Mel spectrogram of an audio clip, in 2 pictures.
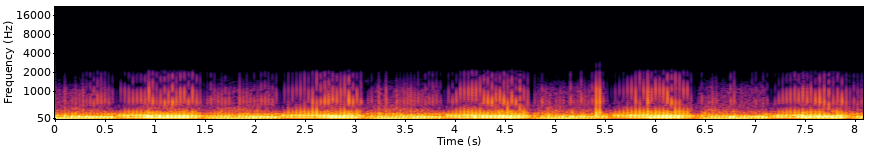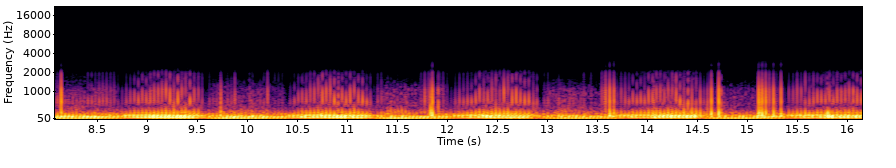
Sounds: purr, domestic animals, animal, cat

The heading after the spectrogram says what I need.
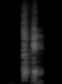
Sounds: footsteps

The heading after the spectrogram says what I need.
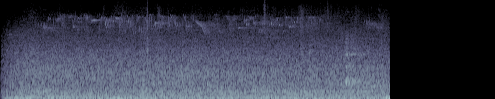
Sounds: bird, tweet, bird vocalization, wild animals, animal

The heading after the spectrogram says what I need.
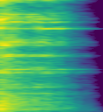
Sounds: domestic sounds, cutlery

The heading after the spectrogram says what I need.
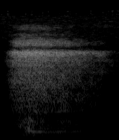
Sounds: respiratory sounds

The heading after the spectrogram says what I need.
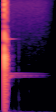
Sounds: glass, tap

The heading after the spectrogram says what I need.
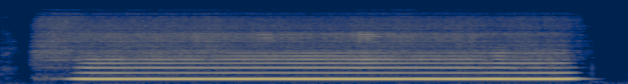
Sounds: musical instrument, woodwind instrument, music

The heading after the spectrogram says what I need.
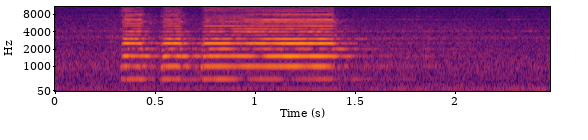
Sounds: motor vehicle (road), roadway noise, alarm, vehicle, vehicle horn, car

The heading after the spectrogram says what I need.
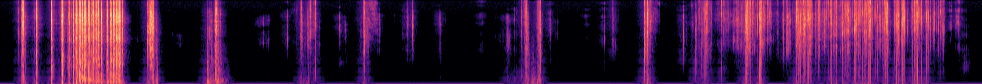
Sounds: packing tape, domestic sounds

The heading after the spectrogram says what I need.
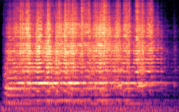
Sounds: screech

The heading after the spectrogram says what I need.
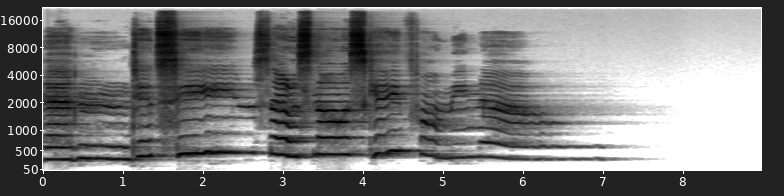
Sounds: female singing, singing, human voice

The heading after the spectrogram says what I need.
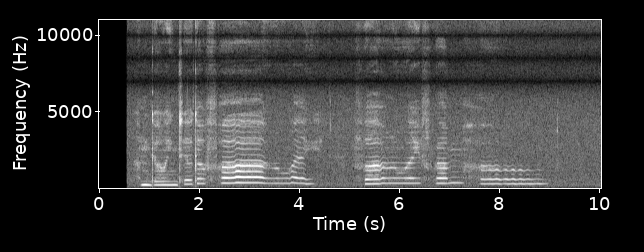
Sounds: singing, female singing, human voice

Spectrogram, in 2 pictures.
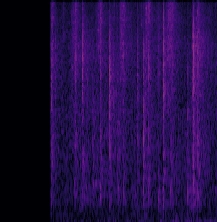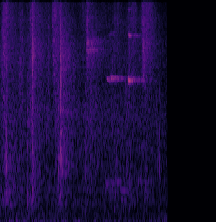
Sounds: walk

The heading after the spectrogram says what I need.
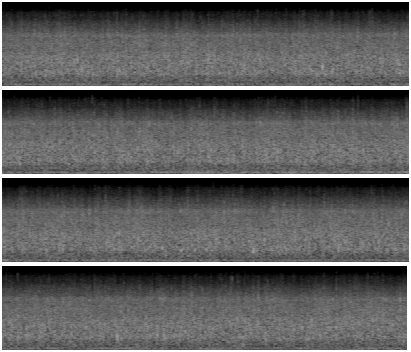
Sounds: stream, water

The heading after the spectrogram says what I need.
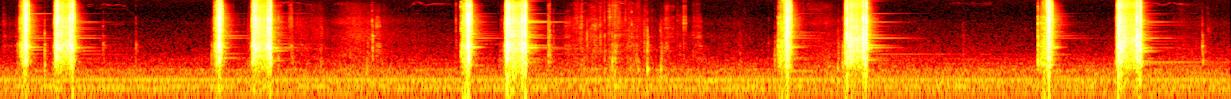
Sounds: mechanisms, camera

